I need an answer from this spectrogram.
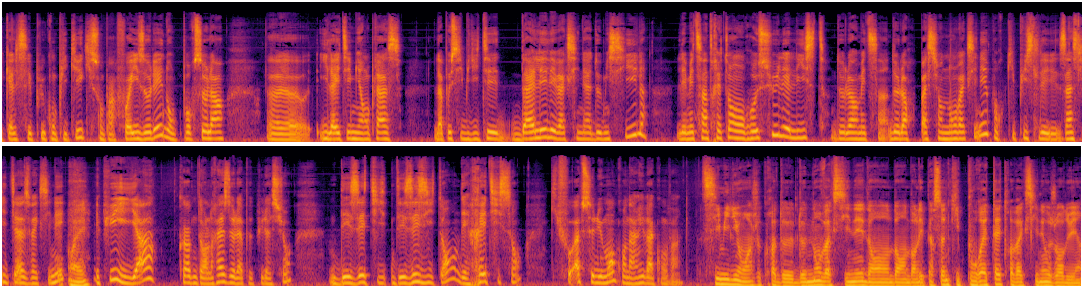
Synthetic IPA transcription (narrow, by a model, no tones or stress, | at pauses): ekʲɛlsɛplykɔ̃plikʲekʲi̥sɔ̃paʁfwaizɔled̪ɔ̃k̚puʁsəla | øilaet̪emiɑ̃plas | la̰pɔsibilit̪ed̪alelevaksinead̪ɔmisilː | emet̪sɛ̃t̪χɛt̪ɑ̃ɔ̃ʁəsylelist̪d̪əlœʁmet̪sɛ̰̃d̪əlœʁpasjɑ̃nɔ̃vaksinepuʁkʲilpɥislezɛ̃sit̪easəvaksinewiːpɥiːlja | kɔmd̪ɑ̃ləʁɛst̪̚d̪əlapɔpylasjɔ̃d̪ed̪ezezit̪ɑ̃d̪eʁet̪ʰisɑ̃ | kʲʰi̥foʔapsɔlymɑ̃kɔ̃naʁivakɔ̃vɛ̰̃kχsimiljɔ̃ɛ̃ʒəkχwad̪əd̪ənɔ̃vaksined̪ɑ̃d̪ɑ̃d̪ɑ̃lepɛʁsɔnkʲipuʁɛt̪ɛt̪χəvaksineoʒuʁd̪ɥĩ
